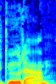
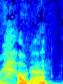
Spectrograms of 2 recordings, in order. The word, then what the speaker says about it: Gouda: So right here we have this vintage Gouda, which is, or Gouda, as it's correctly pronounced.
